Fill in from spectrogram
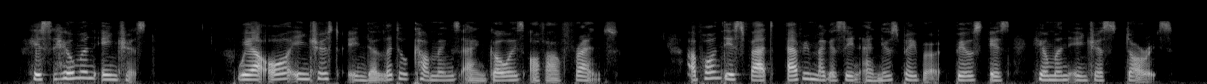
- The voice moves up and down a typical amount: Yes, average, 3.7 semitones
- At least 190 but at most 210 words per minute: No, average, 145 wpm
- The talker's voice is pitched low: No, high, 210 Hz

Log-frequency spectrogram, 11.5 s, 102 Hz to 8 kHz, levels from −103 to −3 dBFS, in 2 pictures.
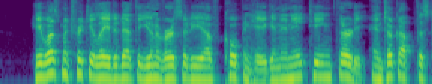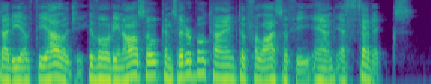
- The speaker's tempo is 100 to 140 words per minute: Yes, slow, 135 wpm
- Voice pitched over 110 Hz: Yes, low, 135 Hz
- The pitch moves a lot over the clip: No, average, 3.3 semitones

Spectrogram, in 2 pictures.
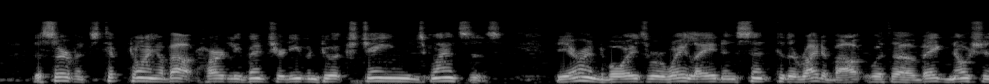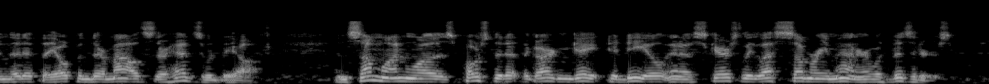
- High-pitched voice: No, low, 135 Hz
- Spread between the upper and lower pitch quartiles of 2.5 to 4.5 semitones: Yes, average, 3.0 semitones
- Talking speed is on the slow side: No, average, 165 wpm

